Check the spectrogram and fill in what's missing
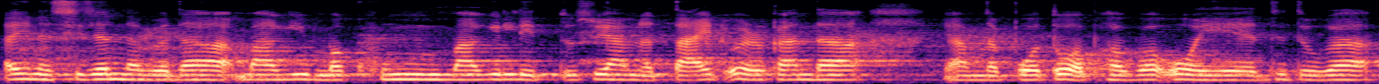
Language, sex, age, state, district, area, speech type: Manipuri, female, 30-45, Manipur, Kakching, rural, spontaneous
